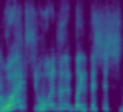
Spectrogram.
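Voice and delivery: high, stunned "What? What the"; shocked disbelief. Retold or imitated. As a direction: pitch it up in open-mouthed shock. Shocked at the promoter.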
